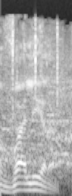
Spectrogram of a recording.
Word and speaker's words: Valero: ну вот кстати он не валеру а именно валера ударение на последний слог в испанском языке не ставится если нет специального знака ударения ну фамилиях такого нет этому валира править и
